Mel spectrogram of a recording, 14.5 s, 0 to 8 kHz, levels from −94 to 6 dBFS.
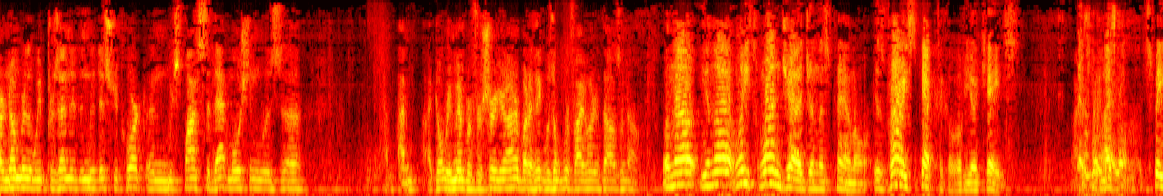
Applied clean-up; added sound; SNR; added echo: neural separator model SepFormer DNS4.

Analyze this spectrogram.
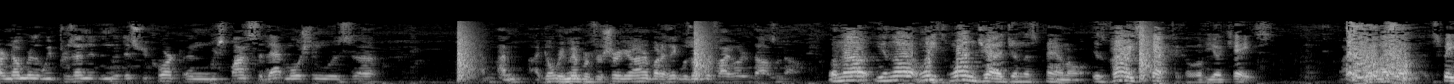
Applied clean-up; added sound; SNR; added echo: classical method log-MMSE.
